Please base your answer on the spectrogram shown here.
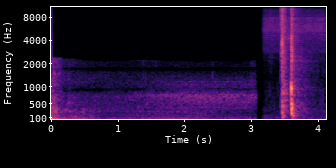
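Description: An arrow with a large-cutting four-blade broadhead, 676 grains, loosed from an 80-pound Hoyt bow strikes bone: a low rustling lead-in, a brief pause, then two sharp, loud cracking impacts in quick succession.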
